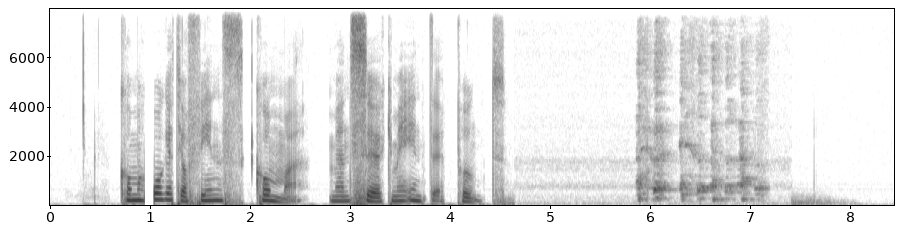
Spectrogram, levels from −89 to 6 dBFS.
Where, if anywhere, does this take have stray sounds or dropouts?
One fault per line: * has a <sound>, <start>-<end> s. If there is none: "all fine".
* has a dropout, 1.0-1.1 s
* has a cough, 5.9-7.2 s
